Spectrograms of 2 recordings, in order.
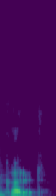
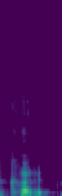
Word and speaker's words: cut it: Pronunciation: that's not going to cut it. Cut it. We hear the T in cut change to a fast D because it's between vowels. Cut it.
